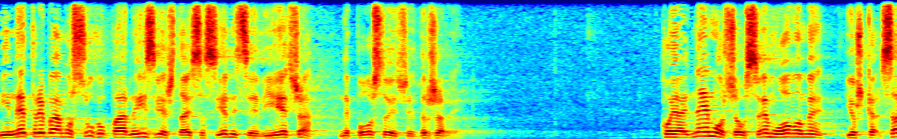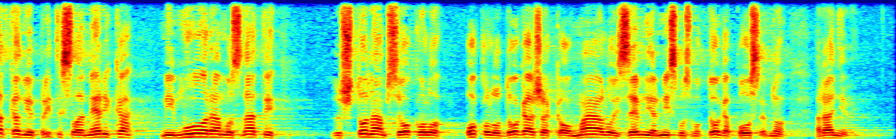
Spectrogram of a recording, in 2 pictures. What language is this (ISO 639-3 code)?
hrv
